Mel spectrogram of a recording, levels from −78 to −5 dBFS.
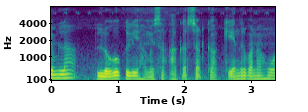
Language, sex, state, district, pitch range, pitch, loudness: Hindi, male, Himachal Pradesh, Shimla, 100-125 Hz, 120 Hz, -18 LUFS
